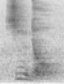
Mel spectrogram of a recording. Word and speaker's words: Shinto: them together today all right let's get started shinto is maybe a more common word in america than japan if you ask many japanese people what is shinto or sometimes pronounced shindo many people are a little confused they don't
